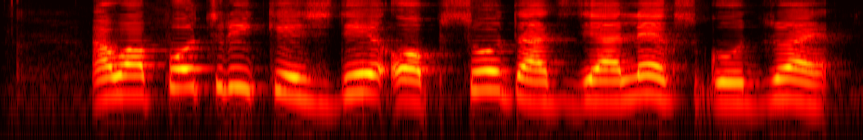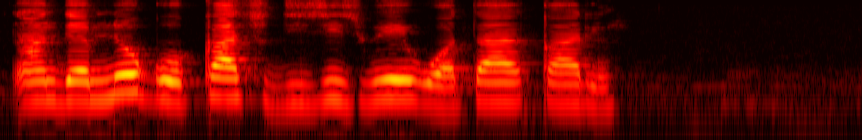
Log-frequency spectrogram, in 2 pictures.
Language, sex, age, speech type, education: Nigerian Pidgin, female, 15-29, spontaneous, tertiary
